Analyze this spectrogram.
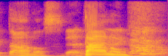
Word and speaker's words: Thanos: you people to know that's how you properly pronounce him Spanish way Thanos like that's why I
